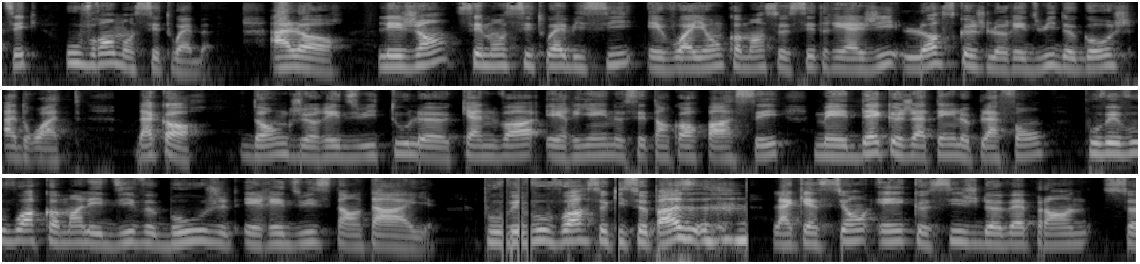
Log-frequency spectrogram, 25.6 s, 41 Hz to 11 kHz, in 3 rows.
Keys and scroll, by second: 0.0 typing.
